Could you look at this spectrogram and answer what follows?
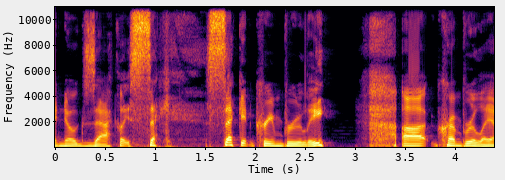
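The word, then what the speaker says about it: crème brûlée: Creme brulee, I do know that's how you pronounce the word.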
